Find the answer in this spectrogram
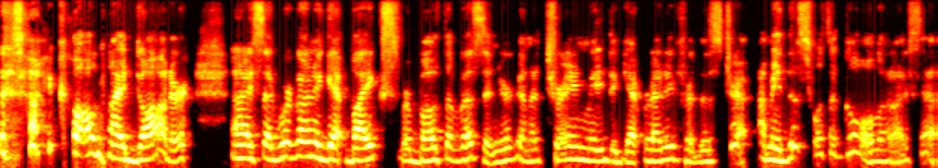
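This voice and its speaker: The woman's voice carries a somewhat breathy quality. Her intonation is lively. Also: medium pitch for a woman, moderate pace. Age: 90s. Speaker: retired chemist and consultant. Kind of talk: interview.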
